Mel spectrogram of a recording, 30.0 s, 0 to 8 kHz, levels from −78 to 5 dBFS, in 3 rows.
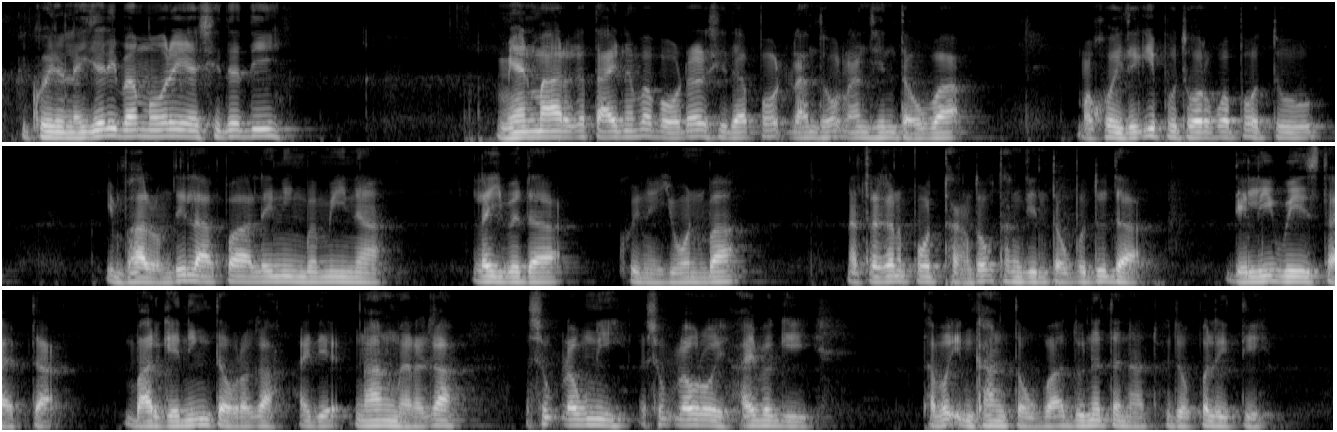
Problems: none marked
